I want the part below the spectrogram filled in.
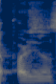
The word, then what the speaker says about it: Partizan: At the, I might butcher this, the Partizan Stadium? – Yeah, Partizan Stadium.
